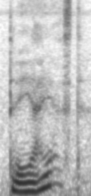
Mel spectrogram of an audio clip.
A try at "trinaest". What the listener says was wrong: Trinaest. So we're adding niest. Trinaest. So maybe make those iest, make it flow a little bit smoother. Trinaest. A little bit, yeah, just a little bit like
